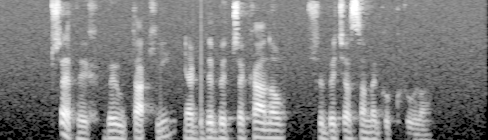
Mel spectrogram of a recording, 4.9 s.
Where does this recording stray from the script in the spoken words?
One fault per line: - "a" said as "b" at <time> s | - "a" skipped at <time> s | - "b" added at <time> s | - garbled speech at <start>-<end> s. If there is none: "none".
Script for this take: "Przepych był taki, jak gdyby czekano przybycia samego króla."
none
